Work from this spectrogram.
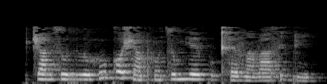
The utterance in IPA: t͡ʃ aː˨ n s u˨ r l u˨ h uː˦ k ɔ˦ ʃ ã˨ pʰ ũ˨ t͡s u˦ m j eː˦ kʷ ɪ˨ kʰ ɛ˨ v ã˨ β aː˨ s i˦ ɡ͡b i˨

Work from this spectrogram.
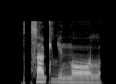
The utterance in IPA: t͡s a ʈ ʎ ɪ n̪ ɔ l

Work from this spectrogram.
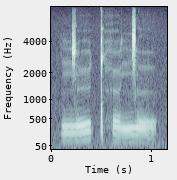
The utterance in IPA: ŋ͡ǀ ø ǃʰ œ ŋ͡ǀ ə

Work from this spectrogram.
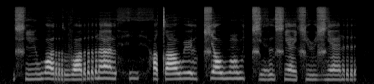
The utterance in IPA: ɕ ĩ˩˧ w ɒ˥˧ r v ɒ˩˧ r ã˥˧ l h i̤˥ h ɨ˧˩ tˤ i˧ w ʏ˥˧ l t͡ɕ ɒ˥ w õ˥ w t͡ɕ ɛ̤˧ l ɕ ɛ̃˧˩ ɕ ʉ˧˩ ʑ ɛ̃˥ r

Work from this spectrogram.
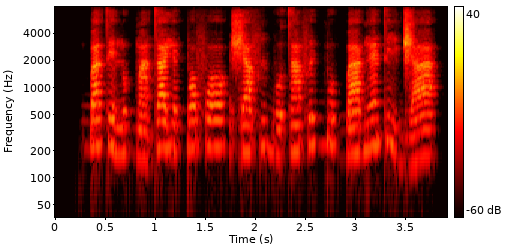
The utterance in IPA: ɡ͡b a˦ t e˦˨ n o˧ ɡ͡b ã˨ t a˧ j ɛ˨ ɡ͡b ɔ˧ f ɔ˧ | ʃ a˧ f i˧ b o˨ t ã˧ f e˦ ɡ͡b o˦˨ ɡ͡b a˧ ɡ ɛ̃˦ t i˦˨ d͡ʒ a˨˦

